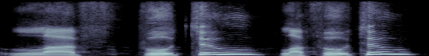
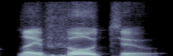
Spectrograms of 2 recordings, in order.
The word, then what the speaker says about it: Lefotu: Help me with the pronunciation. Sua Lafotu? Lefotu. They're getting a big guy. Polynesian, you got to kind of abbreviate every vowel.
